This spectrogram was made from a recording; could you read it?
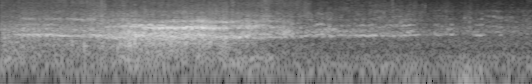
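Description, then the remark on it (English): A car's engine roars in a garden as its tires squeal sharply on an asphalt road, the screech swelling to a peak in the first couple of seconds before fading into a rumbling drive-away. No voices. “I heard the roar of his car in the garden, the tires squealing on the asphalt road.”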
